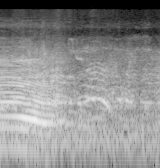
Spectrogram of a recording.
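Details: Cattle at the Rohanpur cattle market: one short moo falls in pitch over about half a second, followed by fainter overlapping animal sounds and market noise.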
